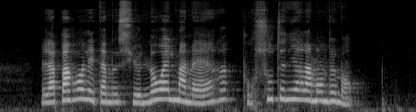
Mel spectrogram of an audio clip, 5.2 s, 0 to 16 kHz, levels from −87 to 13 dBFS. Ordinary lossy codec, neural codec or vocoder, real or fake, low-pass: Opus, 32 kbps; codec, 44.1 kHz, 7.8 kbps, DAC; fake; 14.4 kHz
